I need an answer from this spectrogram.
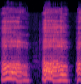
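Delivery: mock whimpering, high-pitched and loud.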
